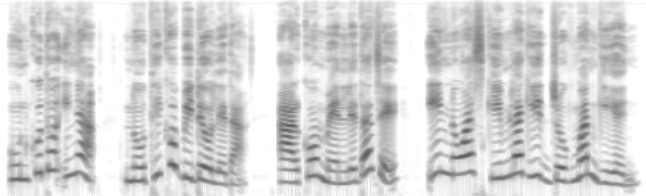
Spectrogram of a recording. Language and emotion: Santali, happy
